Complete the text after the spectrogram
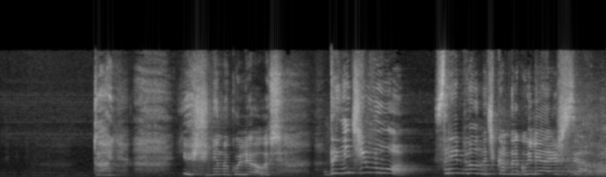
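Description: A young woman speaks with a cheerful, teasing voice nearby.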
